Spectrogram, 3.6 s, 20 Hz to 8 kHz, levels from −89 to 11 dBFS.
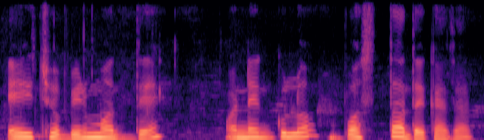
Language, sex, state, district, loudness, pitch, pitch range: Bengali, female, Assam, Hailakandi, -14 LUFS, 220 Hz, 200-240 Hz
